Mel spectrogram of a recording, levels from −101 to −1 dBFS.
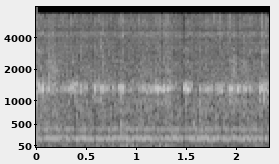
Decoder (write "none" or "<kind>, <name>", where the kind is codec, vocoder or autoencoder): vocoder, WaveNeXt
